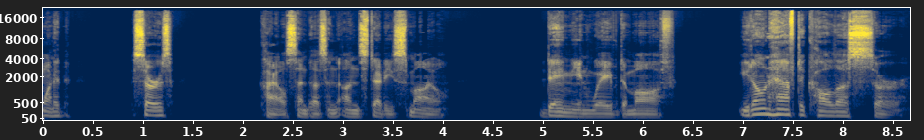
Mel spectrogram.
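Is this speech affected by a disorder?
No.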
